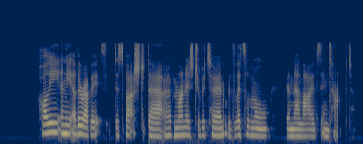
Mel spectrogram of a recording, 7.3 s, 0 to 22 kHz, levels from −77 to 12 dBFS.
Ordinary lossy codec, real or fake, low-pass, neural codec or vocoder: none; fake; 7.2 kHz; codec, 16 kHz, 1 kbps, X-Codec, HuBERT features, trained on balanced general audio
